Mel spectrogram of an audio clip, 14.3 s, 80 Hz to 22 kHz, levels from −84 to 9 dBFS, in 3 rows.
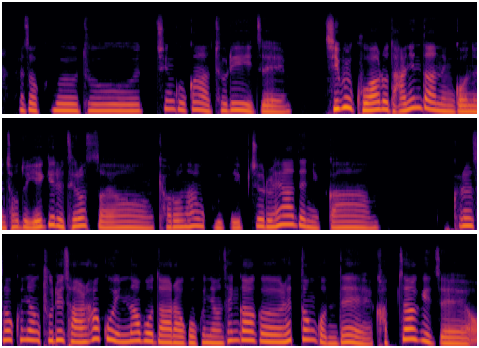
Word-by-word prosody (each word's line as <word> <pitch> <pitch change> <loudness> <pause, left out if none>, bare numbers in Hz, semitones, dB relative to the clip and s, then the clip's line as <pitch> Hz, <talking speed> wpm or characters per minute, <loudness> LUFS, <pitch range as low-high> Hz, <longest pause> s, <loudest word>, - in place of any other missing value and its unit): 그래서 235 -1 -2 0.2
그 230 -1 +1
2 220 -1 -1 0.2
친구가 255 -4 -4
2 230 0 -4
이 240 -2 +2
이제 190 -1 -3 0.4
집을 310 +4 +5
구하러 250 +1 +4
다닌다는 245 -1 +1
거는 200 -1 +1
저도 210 +1 -2
얘기를 225 +5 +2
들었어요. 200 -5 -2
결혼하고 220 +4 -2
이제 185 -1 -5
입주를 215 +4 -2
해야 300 +3 +2
되니까. 200 -5 -2 0.8
그래서 260 +6 0
그냥 325 -1 0
'2 295 0 -1
이 320 - +4
잘하고 300 +7 +2
있나 270 +2 +1
보다.'라고 230 -6 +2
그냥 220 -1 0
생각을 285 -4 +2
했던 330 +2 0
건데 215 -3 0
갑자기 335 +7 +1
이제 200 -2 0
235 Hz, 305 characters per minute, -24 LUFS, 205-275 Hz, 0.8 s, 집을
